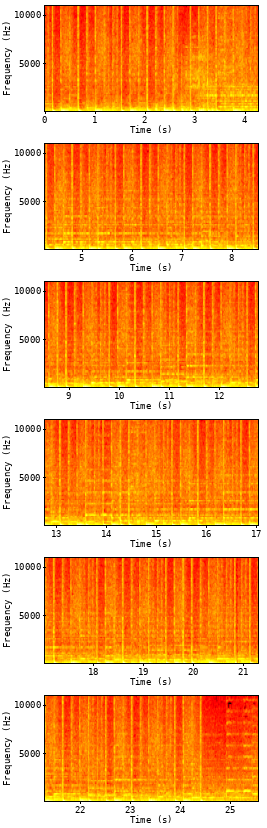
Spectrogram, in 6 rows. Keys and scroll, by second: 1.0 ctrl+=, 14.6 ctrl+-, 18.2 ctrl+=, 21.6 ctrl+-, 22.1 ctrl+=.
